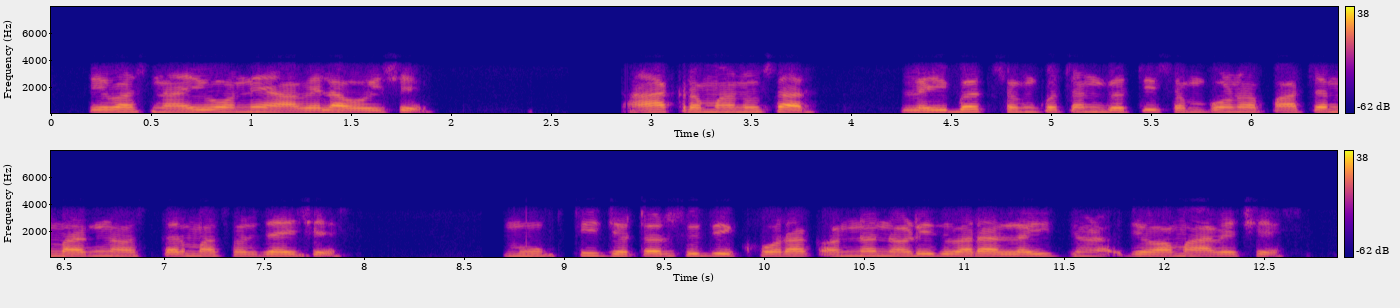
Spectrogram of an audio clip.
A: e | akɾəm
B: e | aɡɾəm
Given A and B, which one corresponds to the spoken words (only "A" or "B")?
A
